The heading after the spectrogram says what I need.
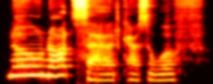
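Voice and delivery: slow, drawn-out gentle comfort; reassuring. A narrator's reading. Governess soothing a worried child, slow and tender. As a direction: soothe the little girl.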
